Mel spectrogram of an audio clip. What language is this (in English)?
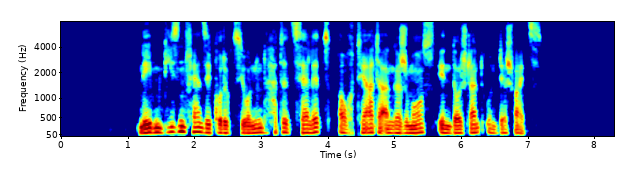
German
